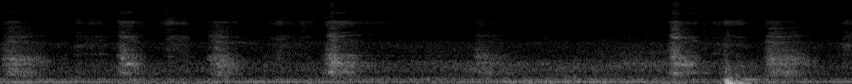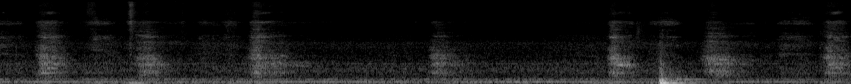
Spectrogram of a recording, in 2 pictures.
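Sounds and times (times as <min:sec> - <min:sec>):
person breathing hard: 0:00.0 - 0:05.6, 0:06.4 - 0:11.9, 0:12.6 - 0:17.0
kettlebell heavy thud: 0:07.1 - 0:07.9, 0:15.0 - 0:15.7.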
